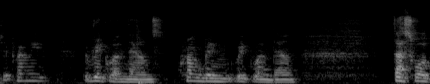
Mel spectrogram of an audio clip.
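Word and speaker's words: Khruangbin: It's a real uh I think it's spelled K H R A U N G B I N. Uh Crumbin.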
